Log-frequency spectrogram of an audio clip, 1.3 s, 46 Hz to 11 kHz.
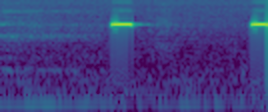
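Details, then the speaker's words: Pulse monitor beeps from a Checkme Pro portable ECG device held in the left palm with thumb and index finger during a 30-second ECG check; pulse rate 80–87, heart rate 85, regular ECG rhythm reported. "so it's checking for the ecg right now it's has a 30 second calibration it's going to check for 30 seconds"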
